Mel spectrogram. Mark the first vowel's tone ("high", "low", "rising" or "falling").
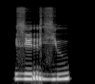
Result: rising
